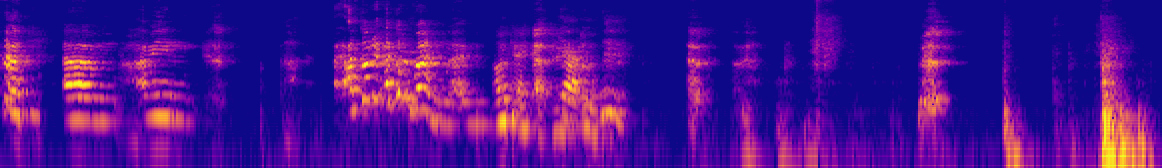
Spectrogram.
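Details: Acted hiccups in a comedy sketch: speech followed by repeated short, abrupt voiced gulps after a character drinks a drink that was possibly spiked.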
